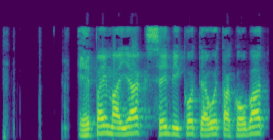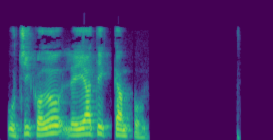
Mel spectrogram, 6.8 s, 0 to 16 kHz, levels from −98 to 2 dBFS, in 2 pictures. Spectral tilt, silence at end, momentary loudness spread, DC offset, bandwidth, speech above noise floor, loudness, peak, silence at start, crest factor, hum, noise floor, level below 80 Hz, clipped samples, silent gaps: -5 dB/octave; 1.6 s; 8 LU; under 0.1%; 8 kHz; over 77 dB; -13 LUFS; 0 dBFS; 0.05 s; 14 dB; none; under -90 dBFS; -50 dBFS; under 0.1%; 0.26-0.76 s, 0.88-0.97 s, 3.42-3.51 s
